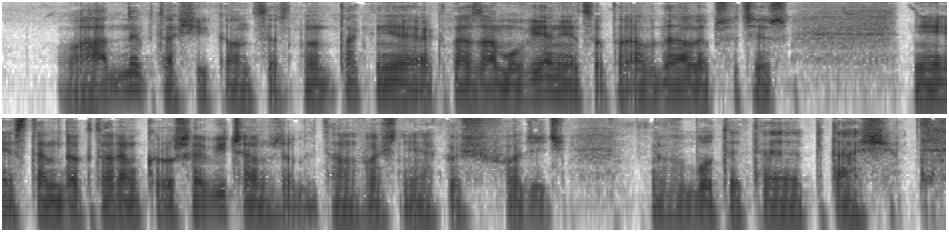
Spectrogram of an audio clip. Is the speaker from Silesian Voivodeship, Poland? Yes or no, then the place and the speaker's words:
yes; Silesian Voivodeship, Poland; Zupełnie jak u nas na Górnym Śląsku.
